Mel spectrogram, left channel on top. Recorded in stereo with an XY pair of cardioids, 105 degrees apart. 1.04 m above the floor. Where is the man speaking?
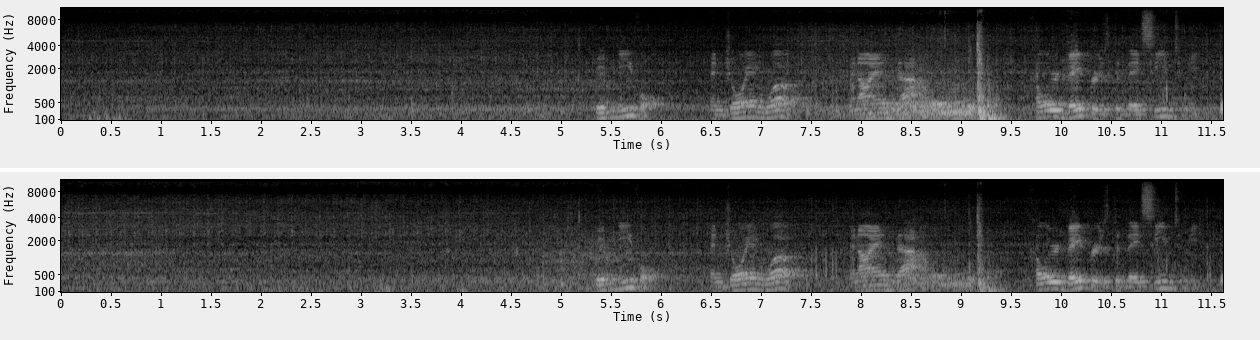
15° right, 1.2 m.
